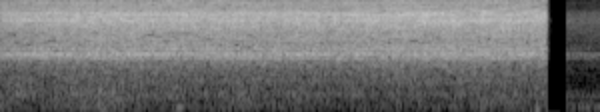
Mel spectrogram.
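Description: A Ninja Foodi electric pressure cooker vents steam in a loud, continuous hiss that holds steady, then cuts off abruptly near the end.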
